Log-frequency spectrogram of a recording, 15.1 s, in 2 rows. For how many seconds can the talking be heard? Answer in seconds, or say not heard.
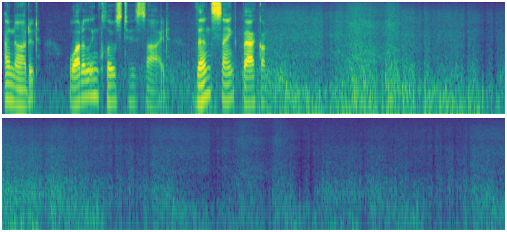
4 s.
